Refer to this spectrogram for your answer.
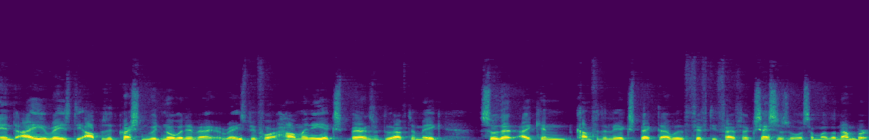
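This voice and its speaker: A man's very fast speech with a German accent, medium pitch, a dark, mellow tone, ordinary pitch variation and hardly any pauses. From Germany (Bavaria, near Munich), born in Chicago. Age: 70s. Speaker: computer pioneer, mathematician. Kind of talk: oral history interview. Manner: hesitant, many fillers and repetitions.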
